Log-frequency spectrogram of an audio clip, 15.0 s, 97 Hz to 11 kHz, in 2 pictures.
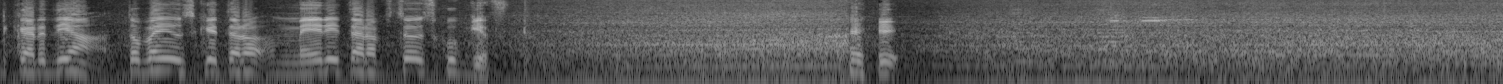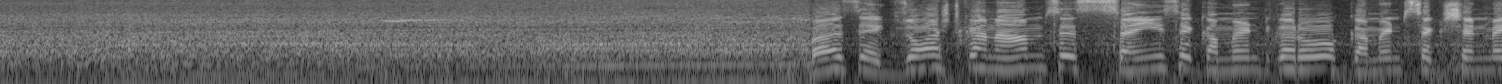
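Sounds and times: motorcycle engine accelerating: 0:00.0 - 0:11.8.

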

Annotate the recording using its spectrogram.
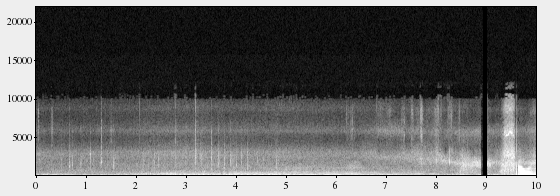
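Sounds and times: keyboard and mouse clicking: 0:00.0 - 0:05.2.

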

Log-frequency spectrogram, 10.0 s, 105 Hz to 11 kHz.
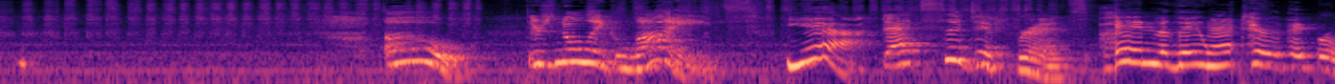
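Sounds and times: marker scrubbing on paper: 0:00.2 - 0:03.6, 0:04.4 - 0:08.2.

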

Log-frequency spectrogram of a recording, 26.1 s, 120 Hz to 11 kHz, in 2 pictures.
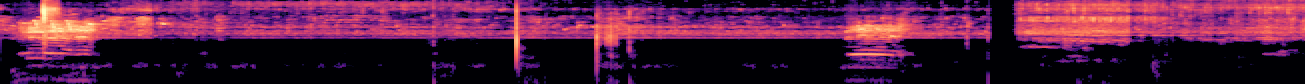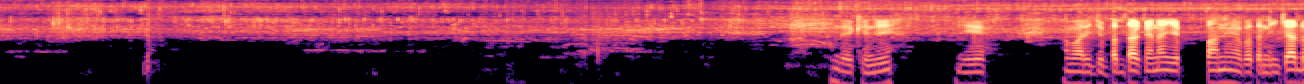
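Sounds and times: water running and splashing: 0:00.2 - 0:26.0.

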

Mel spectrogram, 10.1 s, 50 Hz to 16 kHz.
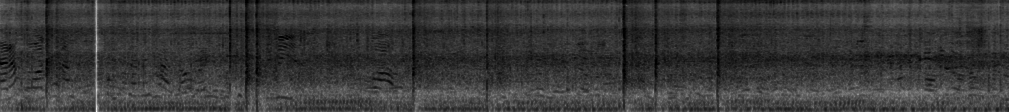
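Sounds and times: crowd chattering: 0:00.0 - 0:10.0
firecrackers cracking: 0:00.1 - 0:08.3.

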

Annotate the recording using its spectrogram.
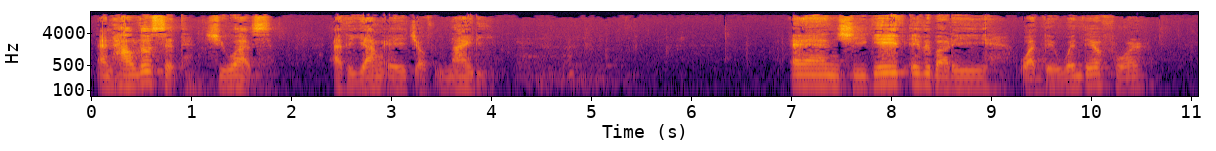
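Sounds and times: soft audience stirring: 0:04.2 - 0:07.0.

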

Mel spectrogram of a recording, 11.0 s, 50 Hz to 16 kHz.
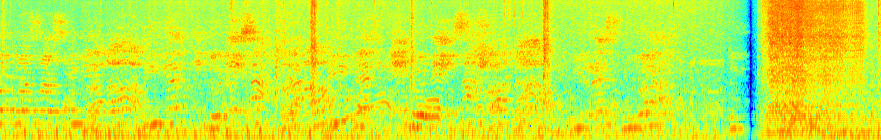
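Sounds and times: voices chattering: 0:00.0 - 0:09.4.

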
